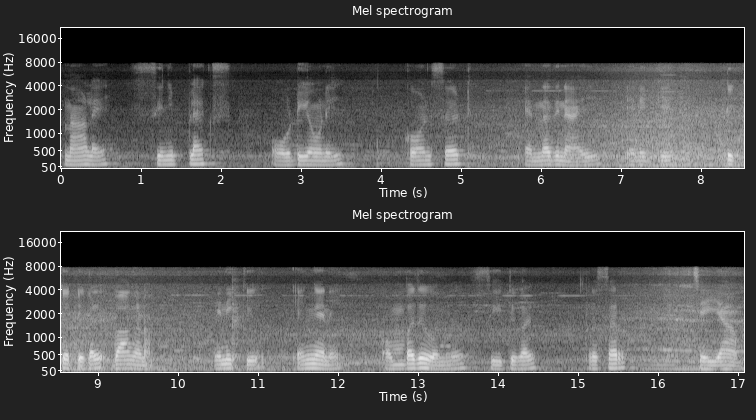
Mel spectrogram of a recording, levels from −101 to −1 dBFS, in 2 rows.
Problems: constant background noise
